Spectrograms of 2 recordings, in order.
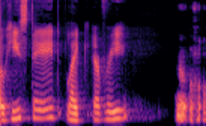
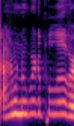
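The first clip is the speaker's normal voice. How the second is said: flustered panic; 10 semitones higher, much faster than usual. Retold or imitated. Panicked driver quoted.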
